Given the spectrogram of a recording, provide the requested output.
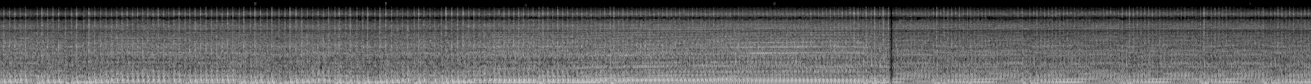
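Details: Small engine on a 34-ton log splitter, bought as supposedly blown up, restarted after cutting back and reattaching a degraded, leaking hydraulic return line; holds a steady, even idle chug with no knocks or misses, settling slightly after a few seconds; runs fine.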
